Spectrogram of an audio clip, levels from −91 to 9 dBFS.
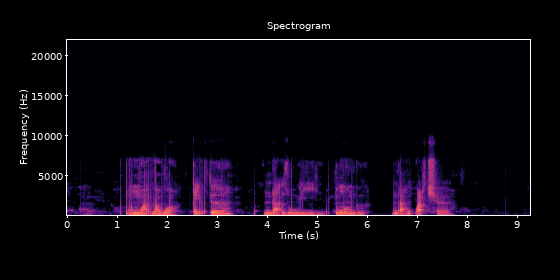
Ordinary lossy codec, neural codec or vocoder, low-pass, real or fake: Opus, 32 kbps; none; 7.2 kHz; real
